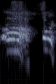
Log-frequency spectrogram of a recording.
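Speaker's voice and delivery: sudden high frustrated outburst; a jump in pitch as things go wrong; exasperated curse. Retold or imitated. Retelling her frustration at the ring road, a high exasperated curse. Bike problem, frustrated exclamation.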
